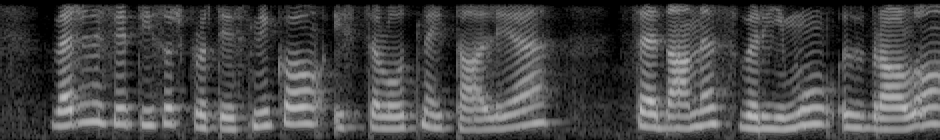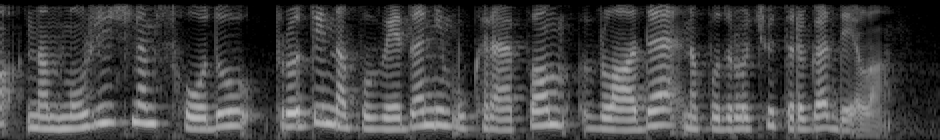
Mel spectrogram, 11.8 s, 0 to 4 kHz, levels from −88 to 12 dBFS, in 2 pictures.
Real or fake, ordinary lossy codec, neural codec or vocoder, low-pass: fake; none; vocoder, 44.1 kHz, 128 mel bands, Pupu-Vocoder; 3.6 kHz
